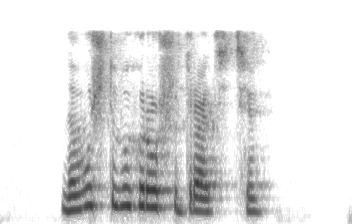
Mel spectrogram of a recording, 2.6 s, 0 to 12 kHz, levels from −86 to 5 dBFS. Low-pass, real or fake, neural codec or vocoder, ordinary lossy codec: 7.2 kHz; fake; codec, 16 kHz, 8 kbps, FunCodec, trained on Chinese and English, 25 frames a second; MP3, 64 kbps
